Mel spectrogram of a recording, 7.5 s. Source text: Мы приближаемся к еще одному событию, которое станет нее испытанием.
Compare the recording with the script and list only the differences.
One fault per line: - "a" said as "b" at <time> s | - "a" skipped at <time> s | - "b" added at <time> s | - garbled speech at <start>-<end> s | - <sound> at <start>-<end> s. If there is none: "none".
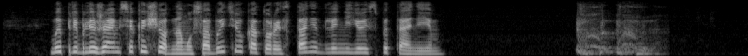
- "для" added at 3.2 s
- cough at 5.7-6.7 s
